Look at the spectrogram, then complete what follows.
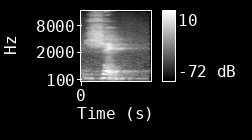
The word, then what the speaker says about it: j'ai: So that's why we take off the E on the je and we replace it with an apostrophe. And instead of saying je ai, we say j'ai.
